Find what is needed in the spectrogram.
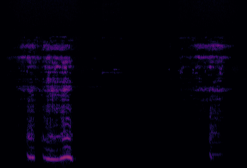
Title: Sleeping Girl Snoring Mouth Open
